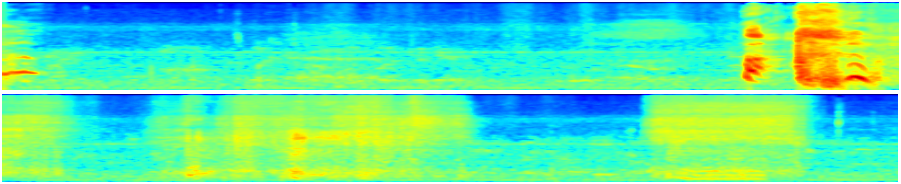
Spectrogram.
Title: induced handkerchief sneezes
